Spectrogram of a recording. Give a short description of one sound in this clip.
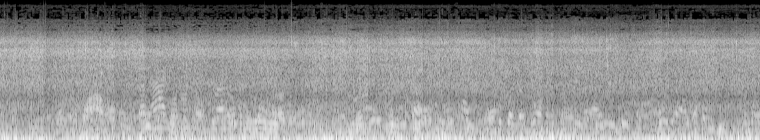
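A geyser gushes and roars with a steady rushing hiss, outdoors.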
